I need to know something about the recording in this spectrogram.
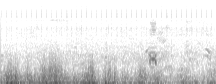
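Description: Wind buffeting the phone's microphone, an irregular gusting rumble, with a brief pitched call about three seconds in.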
